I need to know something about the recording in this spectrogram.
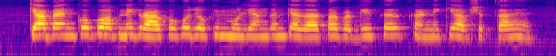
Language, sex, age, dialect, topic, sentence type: Hindi, male, 31-35, Hindustani Malvi Khadi Boli, banking, question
